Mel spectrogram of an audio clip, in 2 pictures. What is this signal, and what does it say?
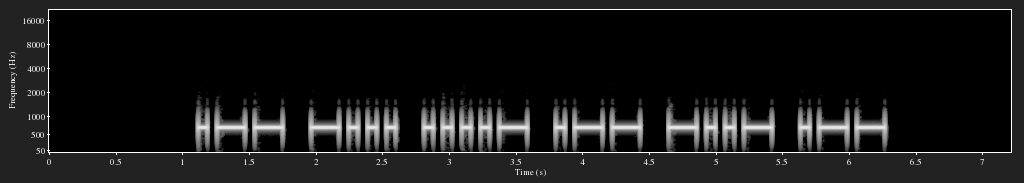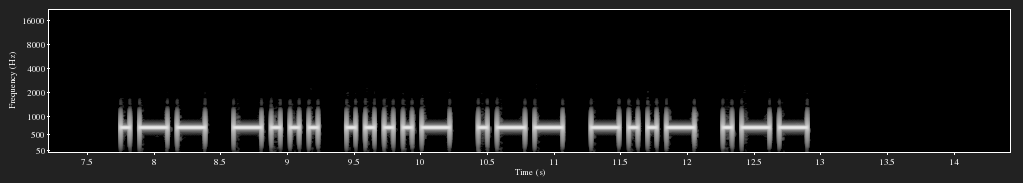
Morse code, heard as a keyed tone, about 17 wpm, 700 Hz. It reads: WB4WXW WB4WXW
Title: USA Call Signs - 6 Characters - Repeated 2x - 17wpm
